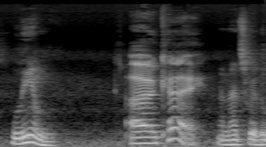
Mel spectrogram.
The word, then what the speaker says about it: Luong: tail, when it's taken, the Mandarin sign for tail is pronounced Luong.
